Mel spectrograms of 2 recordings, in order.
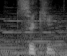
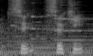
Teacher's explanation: Difference between Suki and Tsuki. Tsu has kind of like somewhat of a T sound in there. And then su is a bit different.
